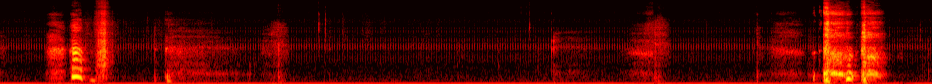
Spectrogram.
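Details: Tired person with a cold sneezing into a tissue: two muffled sneezes, one at the start and one near the end, with soft sniffing between and a faint steady background tone.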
